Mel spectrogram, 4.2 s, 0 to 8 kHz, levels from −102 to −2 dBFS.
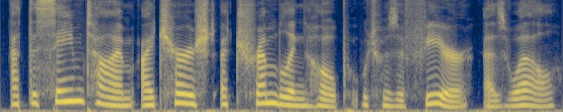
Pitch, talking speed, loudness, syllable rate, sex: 205 Hz, 215 wpm, -17 LUFS, 4.6 syllables/s, female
